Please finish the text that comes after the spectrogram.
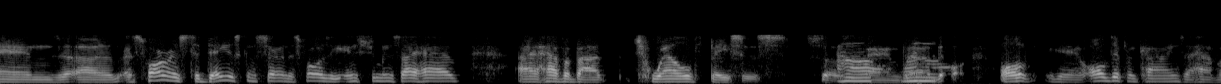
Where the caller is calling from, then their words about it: Virginia, United States; I am in Northern Virginia.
